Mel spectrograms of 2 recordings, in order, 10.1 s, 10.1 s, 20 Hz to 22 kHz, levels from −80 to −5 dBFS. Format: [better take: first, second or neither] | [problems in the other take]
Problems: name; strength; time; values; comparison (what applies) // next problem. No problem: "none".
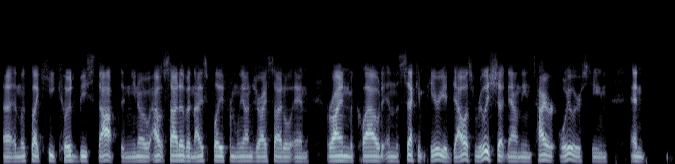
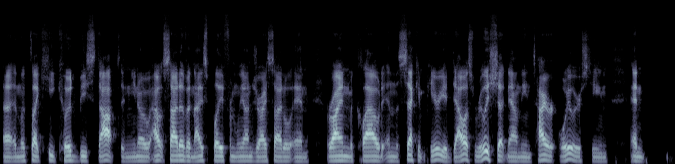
second | muffled; slightly; fading above 4 kHz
